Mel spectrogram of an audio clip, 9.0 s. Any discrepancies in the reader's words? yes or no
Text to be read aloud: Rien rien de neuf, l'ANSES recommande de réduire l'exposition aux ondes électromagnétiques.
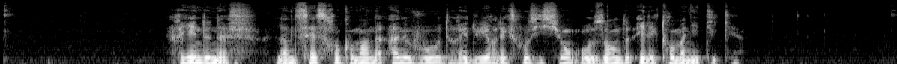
yes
